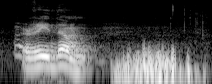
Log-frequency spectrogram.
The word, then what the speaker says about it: rhythm: Then next, in RH combination, rhythm, RHYTHM, but we are not pronouncing the H, rhythm, rhyme, etc.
